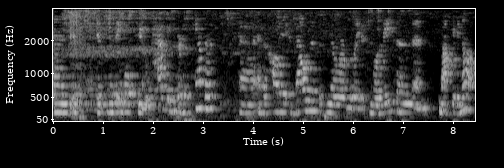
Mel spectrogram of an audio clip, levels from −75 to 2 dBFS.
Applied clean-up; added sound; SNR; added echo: classical method WPE with log-MMSE.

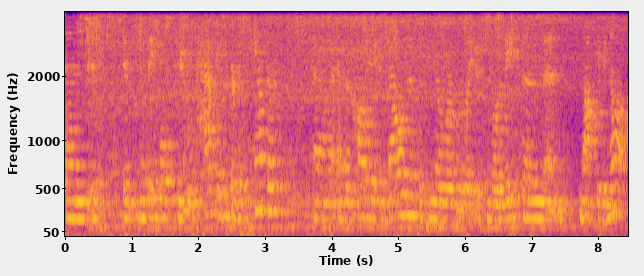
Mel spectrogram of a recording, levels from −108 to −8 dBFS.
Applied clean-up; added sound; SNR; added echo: none; Bathtub (filling or washing) / Water tap, faucet; 8 dB; reverberation time 0.9 s.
